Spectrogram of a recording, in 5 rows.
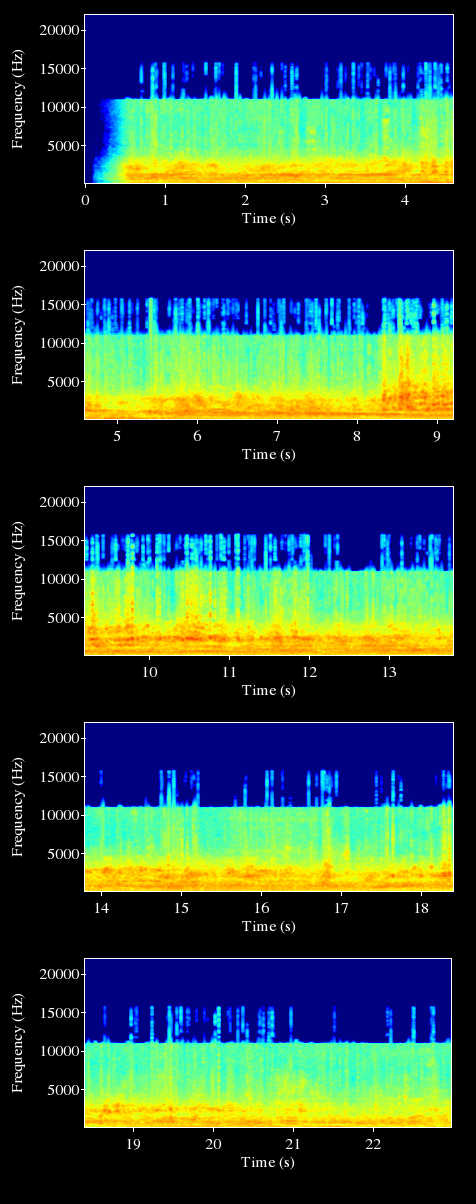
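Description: Piston engines and propellers of two Auster light aircraft, an AOP.6 and a T7, flying past overhead in a steady drone. The pitch drops about eight seconds in as one aircraft passes.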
